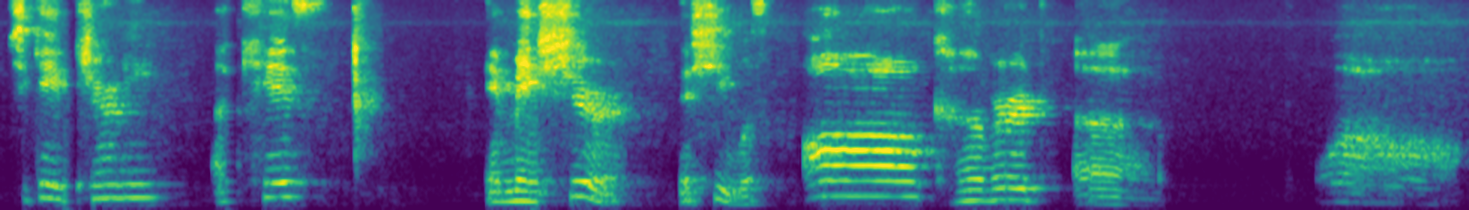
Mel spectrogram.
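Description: An American man in his thirties reading aloud to young children as a storyteller, with a theatrical, drawn-out, exclaiming delivery. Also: a little high, big pitch swings. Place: small indoor room. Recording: roomy echo.

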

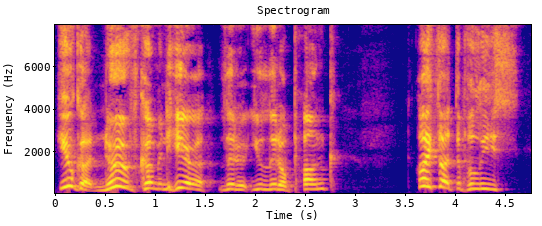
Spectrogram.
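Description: Brutish bullying stepfather, voiced by a woman narrator: loud, sneering, strained. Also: a little high, big pitch swings, unhurried, husky, pitched above the performer's own voice, heavily acted.

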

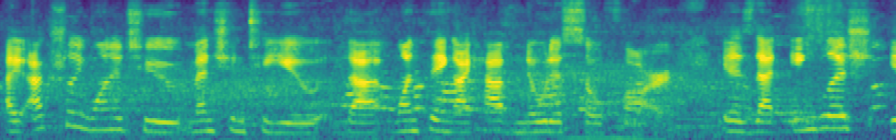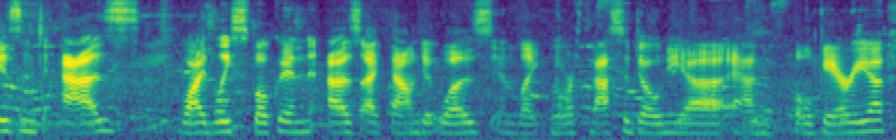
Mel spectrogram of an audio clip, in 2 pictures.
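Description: A woman's voice: mid-range voice, steady tone, a little slow, a crowd in the background, rough recording. Chatty young woman at a busy cafe. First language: Russian. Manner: chatty, candid, laughs often. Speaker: travel vlogger. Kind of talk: casual travel vlog talk. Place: outdoor cafe terrace. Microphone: camera held at arm's length.

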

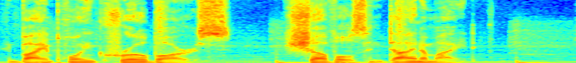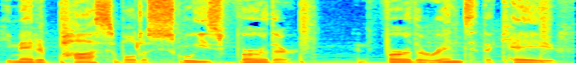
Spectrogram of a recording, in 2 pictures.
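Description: A man narrating a scripted true story as a podcast host, in a measured, somber way. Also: low voice, animated, soft background music.

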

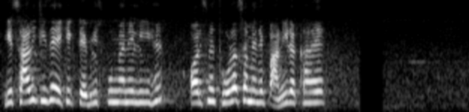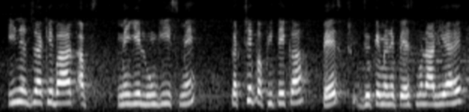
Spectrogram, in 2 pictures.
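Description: Woman cooking host, bright high voice, steady and methodical, home-kitchen recording. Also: normal speed, a little hiss or hum, low-quality recording. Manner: calm, methodical, addresses viewers directly. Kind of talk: step-by-step cooking instruction. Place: home kitchen, hands only on camera.

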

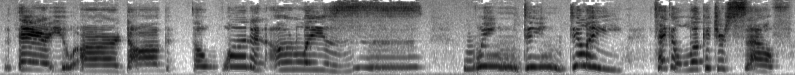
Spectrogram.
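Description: Woman doing a high, screechy little witch. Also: expressive, drawn-out words, a bit bright, heavily acted. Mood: gleeful, excited. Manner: theatrical, exclamatory, chanting nonsense rhymes. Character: gleeful little old witch casting spells.

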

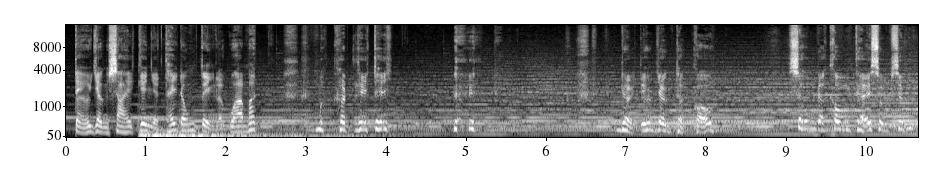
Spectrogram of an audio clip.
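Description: An actor playing a greedy, foolish poor peasant in a cartoon folk tale, whining and grumbling. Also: male voice, high-pitched, close to an everyday voice. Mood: wailing, self-pitying.

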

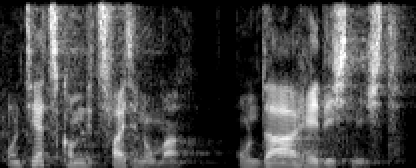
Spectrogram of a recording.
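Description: A man's voice: mid-range voice, normal speed, fairly bright tone. A young man from Milan with an Italian accent, doing stand-up comedy on stage and announcing his bits in short, dry lines. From Italy (Milan). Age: young adult. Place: comedy stage before a live audience.

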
